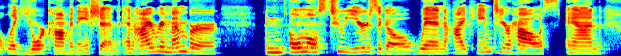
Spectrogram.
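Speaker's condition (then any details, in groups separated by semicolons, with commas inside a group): No condition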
